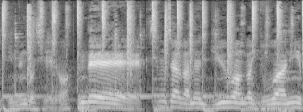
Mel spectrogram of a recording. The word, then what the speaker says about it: 누안: 근데 이제 이 상표가 NUAN, 이거 어떻게 읽어야 될까요? 누안 정도로 읽는 게 맞겠죠.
